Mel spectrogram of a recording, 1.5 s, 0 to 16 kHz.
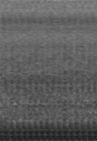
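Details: Honda TRX700 with Vortex ECU after map adjustments and water found in the airbox: low, lumpy pulsing beat with uneven thumps as it revs; better but still rough, owner suspects flooding, rich on the bottom end; cam unverified.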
